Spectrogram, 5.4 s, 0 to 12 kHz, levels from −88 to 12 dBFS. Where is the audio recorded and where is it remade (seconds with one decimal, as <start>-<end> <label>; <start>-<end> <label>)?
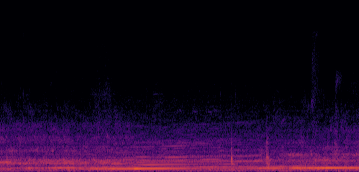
0.0-1.7 remade; 1.7-3.9 recorded; 3.9-5.4 remade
